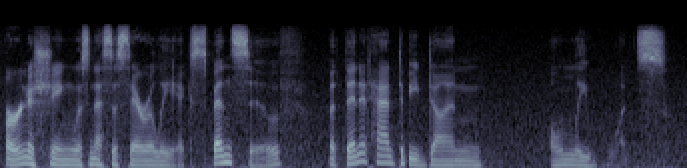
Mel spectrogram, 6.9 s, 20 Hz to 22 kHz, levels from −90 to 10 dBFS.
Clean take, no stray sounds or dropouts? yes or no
no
